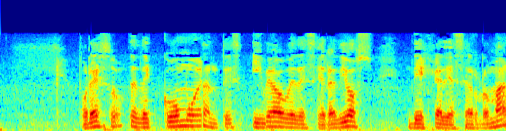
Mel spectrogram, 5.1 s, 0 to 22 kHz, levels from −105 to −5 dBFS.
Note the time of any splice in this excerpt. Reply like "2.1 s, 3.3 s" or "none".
1.3 s, 2.0 s, 2.6 s

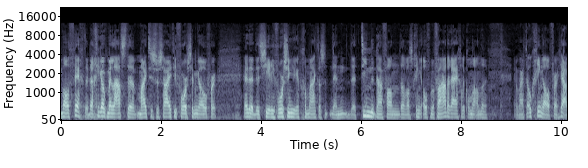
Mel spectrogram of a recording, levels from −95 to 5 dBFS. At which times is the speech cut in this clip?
none

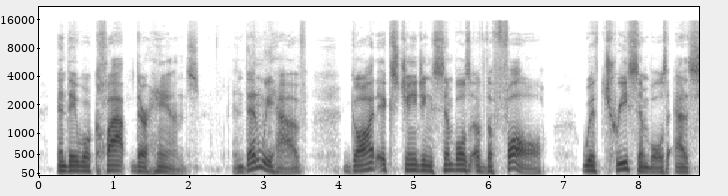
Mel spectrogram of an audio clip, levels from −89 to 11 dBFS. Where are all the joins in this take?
2.3 s

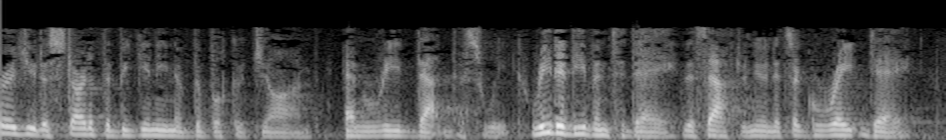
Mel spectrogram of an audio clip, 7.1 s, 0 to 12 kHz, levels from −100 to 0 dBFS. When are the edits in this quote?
2.4 s

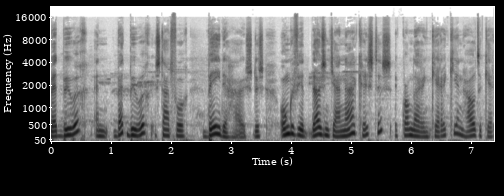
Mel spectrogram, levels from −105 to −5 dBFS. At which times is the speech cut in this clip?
1.0 s

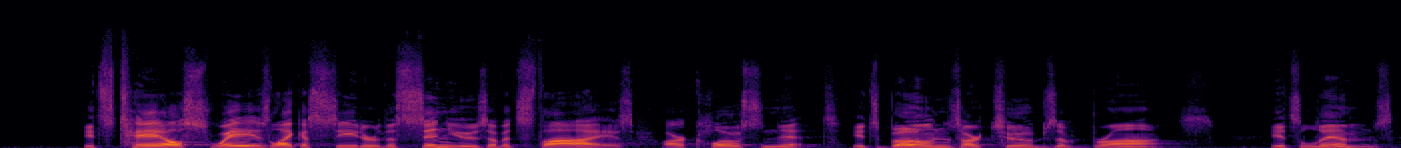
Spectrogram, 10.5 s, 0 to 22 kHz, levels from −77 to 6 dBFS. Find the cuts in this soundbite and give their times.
6.3 s

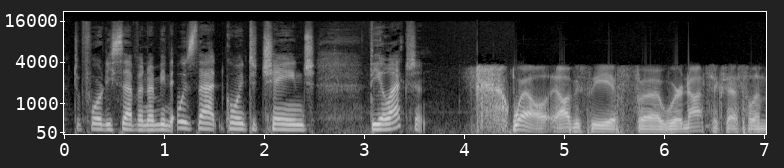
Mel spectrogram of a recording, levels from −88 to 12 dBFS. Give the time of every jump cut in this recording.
1.1 s

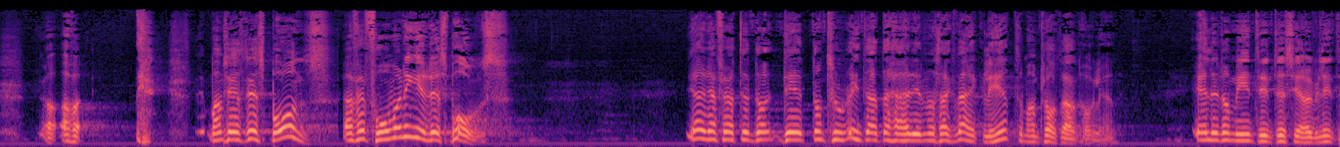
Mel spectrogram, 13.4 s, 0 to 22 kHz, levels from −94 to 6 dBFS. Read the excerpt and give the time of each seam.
2.2 s, 3.4 s, 8.0 s

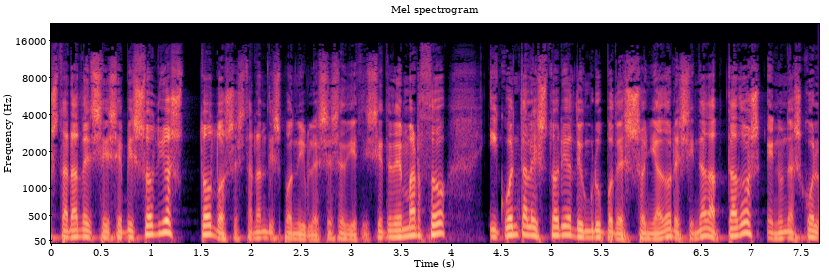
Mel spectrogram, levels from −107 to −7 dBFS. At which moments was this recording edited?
none

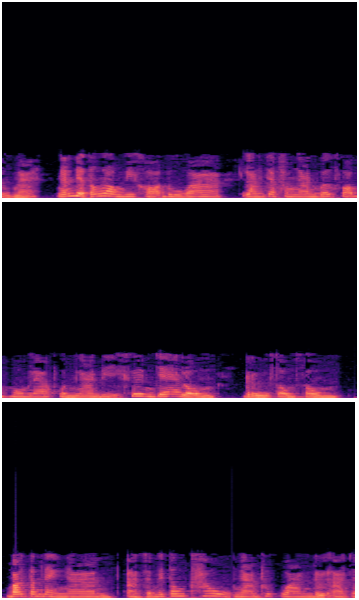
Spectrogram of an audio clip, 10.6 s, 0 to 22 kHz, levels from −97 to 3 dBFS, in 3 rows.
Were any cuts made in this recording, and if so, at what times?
none

